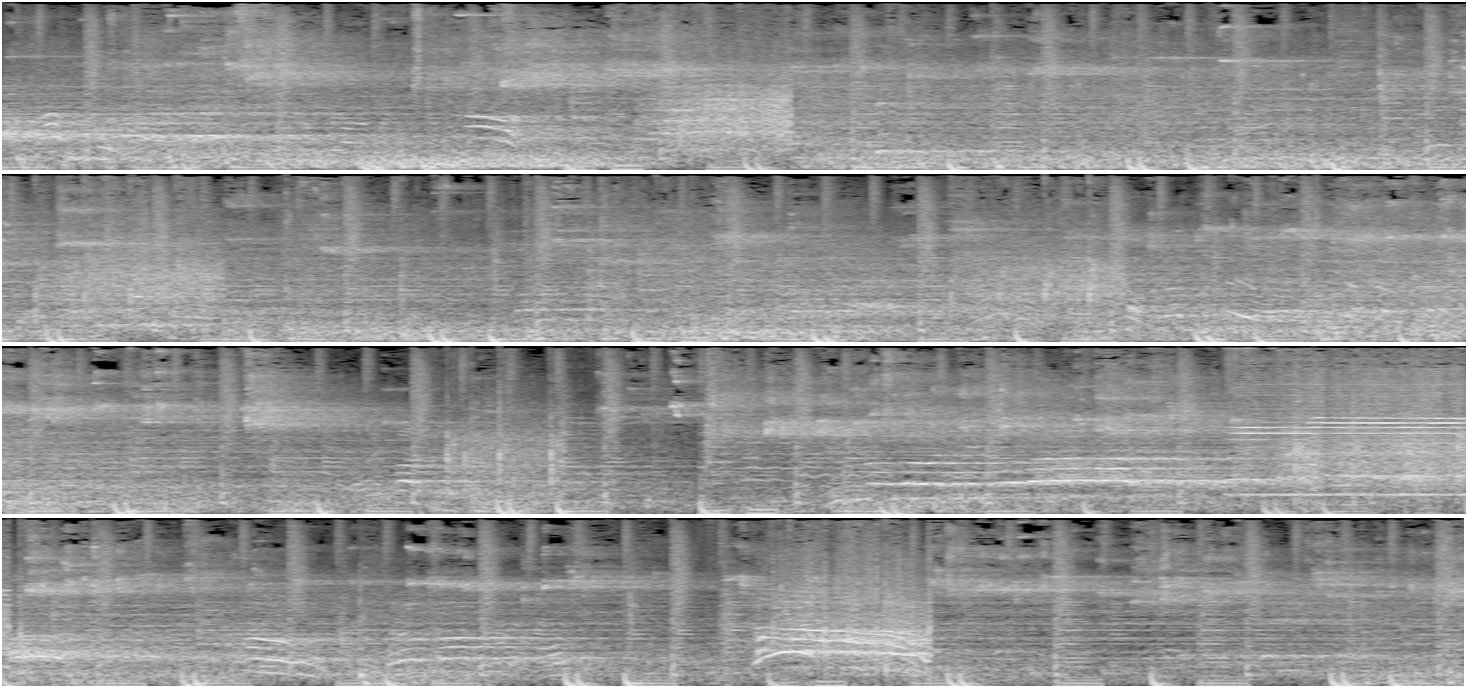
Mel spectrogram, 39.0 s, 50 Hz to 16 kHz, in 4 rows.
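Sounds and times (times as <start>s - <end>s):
players calling out: 0.0s - 39.0s
basketball bouncing on wooden floor: 6.3s - 15.4s.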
